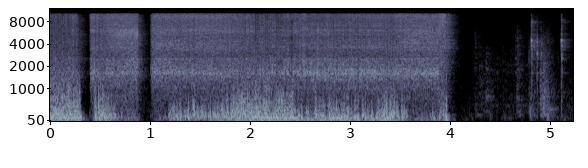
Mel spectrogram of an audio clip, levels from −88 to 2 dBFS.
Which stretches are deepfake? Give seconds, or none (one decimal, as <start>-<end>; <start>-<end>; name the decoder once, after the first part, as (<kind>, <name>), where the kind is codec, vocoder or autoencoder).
2.3-2.8 (codec, HILCodec)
